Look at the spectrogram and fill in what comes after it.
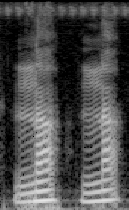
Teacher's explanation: ना आपका दंत भी उपयोग में आ रहा है और नासिका भी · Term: पंचमाक्षर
